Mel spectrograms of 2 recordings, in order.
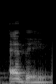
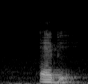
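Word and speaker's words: えび: the japanese love shrimp i was saying ebby rather than heavy ebby so ebi is shrink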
